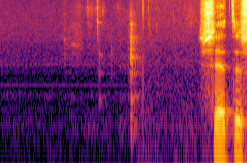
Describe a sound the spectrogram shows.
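Metal parts clink softly as they are handled.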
